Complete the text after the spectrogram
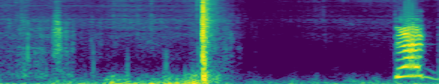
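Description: A shotgun fires a single loud shot.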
